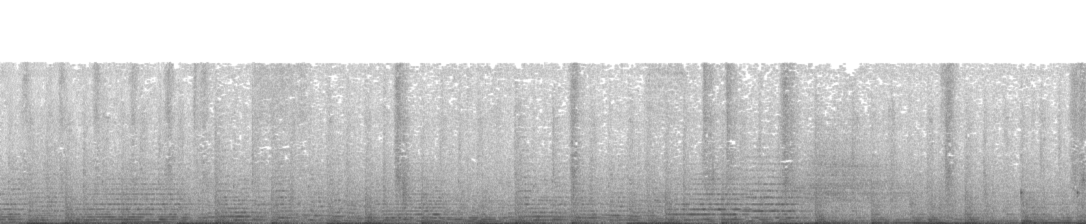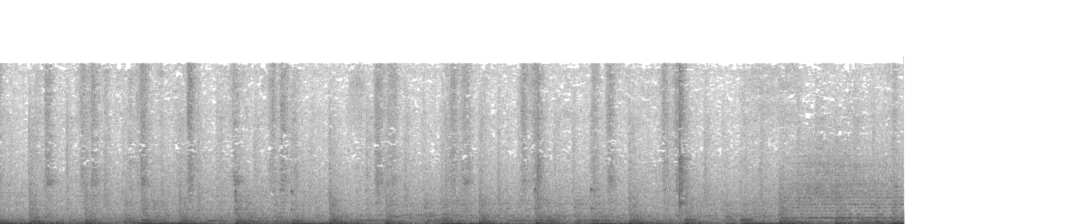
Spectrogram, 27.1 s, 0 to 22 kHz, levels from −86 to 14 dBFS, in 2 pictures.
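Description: At 24.86 s the sound cuts out mid-flow and never comes back, leaving about 2.3 s of dead silence with no room tone right to the end. That's an audio dropout to silence, likely the input disconnecting while the recorder kept writing silence.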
